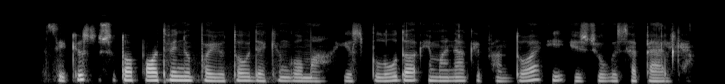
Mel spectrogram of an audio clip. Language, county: Lithuanian, Panevėžys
